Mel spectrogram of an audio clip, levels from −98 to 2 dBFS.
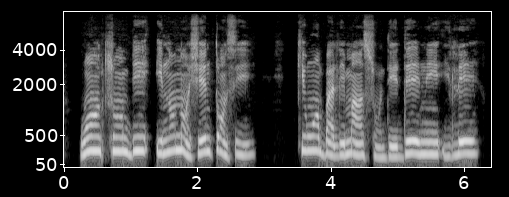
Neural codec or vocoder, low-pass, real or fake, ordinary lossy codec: codec, 16 kHz, 16 kbps, FreqCodec, larger model; none; fake; none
